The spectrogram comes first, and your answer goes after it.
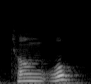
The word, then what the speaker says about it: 정옥: 그렇다면 이 표시를 뭐라고 읽을 것이냐, 바른 구술이라는 의미에서 정옥이라고 하자. 정옥이라고 읽어야 되는데 아마 이 전달되는 과정에서 전욱으로 잘못된 게 아닐까, 이렇게 이제 보는 견해도 있습니다.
